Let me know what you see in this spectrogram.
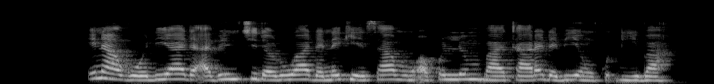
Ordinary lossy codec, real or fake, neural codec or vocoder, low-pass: none; real; none; none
